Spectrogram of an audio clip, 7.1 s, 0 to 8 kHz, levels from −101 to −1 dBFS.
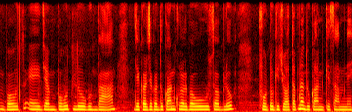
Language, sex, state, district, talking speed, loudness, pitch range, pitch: Bhojpuri, female, Bihar, Gopalganj, 170 wpm, -33 LUFS, 205-220 Hz, 210 Hz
